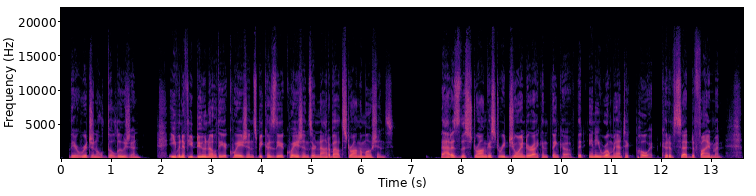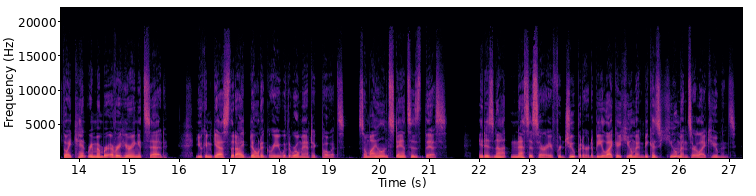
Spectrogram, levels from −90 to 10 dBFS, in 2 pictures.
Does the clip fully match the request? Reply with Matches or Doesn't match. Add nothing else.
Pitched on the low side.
Matches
